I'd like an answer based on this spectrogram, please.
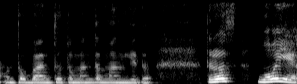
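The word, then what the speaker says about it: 我也: Jadi ketika nada tiga ketemu nada tiga, maka depannya berubah jadi bacanya nada dua. Berubah baca, tapi tandanya tetap tiga teman-teman ya. Makanya 我也, 我 jadi dua, iye-nya tetap.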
